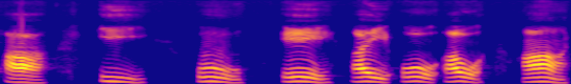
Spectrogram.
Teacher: दीर्घ स्वर में इसके उच्चारण में ह्रस्व स्वर से अधिक समय लगता है, 2 मात्रा का समय लगता है।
